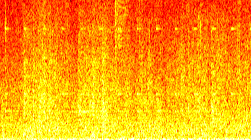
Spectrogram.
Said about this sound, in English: We got a train coming.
